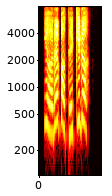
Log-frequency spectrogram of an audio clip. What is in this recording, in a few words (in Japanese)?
Positive "Yareru", Kawaii Voice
